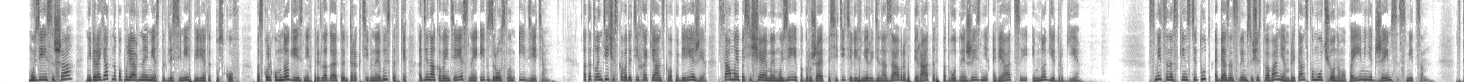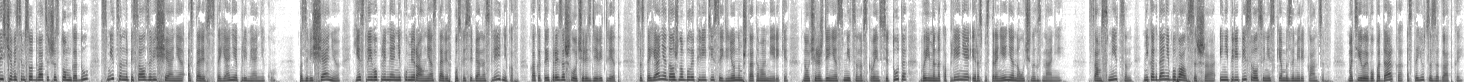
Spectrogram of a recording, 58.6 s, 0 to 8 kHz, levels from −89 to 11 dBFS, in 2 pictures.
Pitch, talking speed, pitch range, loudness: 220 Hz, 125 wpm, 195-255 Hz, -23 LUFS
